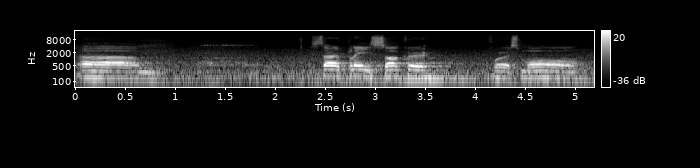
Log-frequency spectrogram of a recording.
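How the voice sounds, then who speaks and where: A fairly high-voiced young man from Cuba, Spanish his first language, speaking slowly and thoughtfully as he feels for the right words. The room rings around him. A steady hiss of background noise sits under his voice. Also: roomy sound. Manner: reflective, searching for words. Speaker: guest. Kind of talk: casual conversation.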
